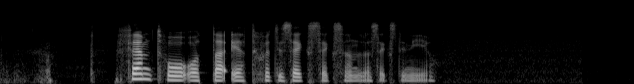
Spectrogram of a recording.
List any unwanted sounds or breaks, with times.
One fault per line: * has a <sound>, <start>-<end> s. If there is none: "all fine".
all fine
